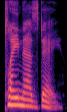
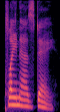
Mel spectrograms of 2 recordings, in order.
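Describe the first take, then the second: First: The words run together smoothly as one phrase. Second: The words run together smoothly as one phrase.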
